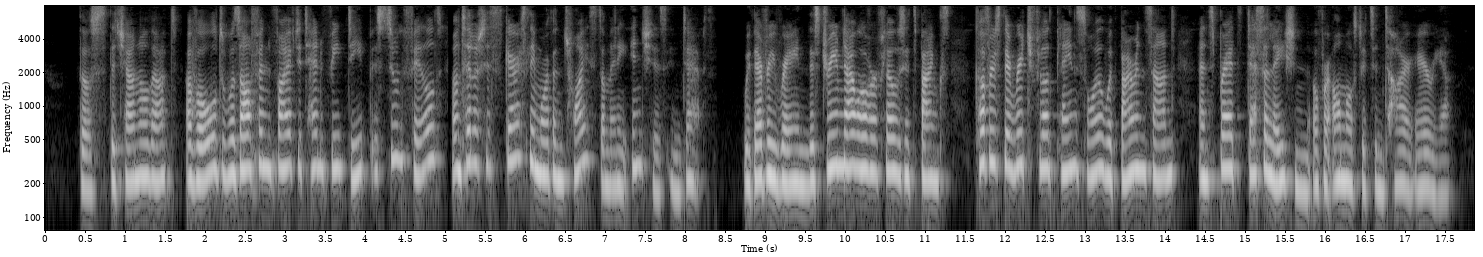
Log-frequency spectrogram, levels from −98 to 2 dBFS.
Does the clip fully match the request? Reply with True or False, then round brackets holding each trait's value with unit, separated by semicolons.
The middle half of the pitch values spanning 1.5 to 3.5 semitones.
False (4.4 semitones)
